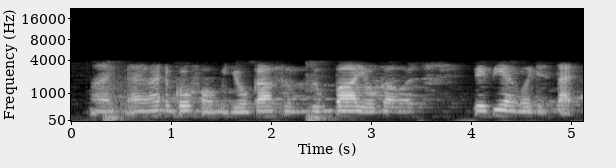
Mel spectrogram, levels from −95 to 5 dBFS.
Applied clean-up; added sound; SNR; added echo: classical method WPE with log-MMSE.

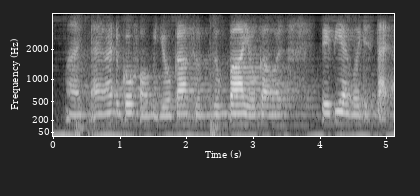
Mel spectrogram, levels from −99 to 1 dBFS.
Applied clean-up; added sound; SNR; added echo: neural separator model SepFormer DNS4.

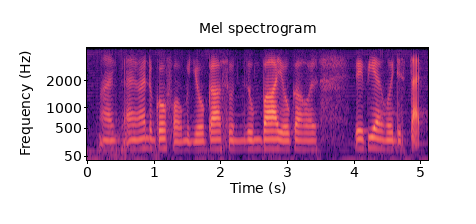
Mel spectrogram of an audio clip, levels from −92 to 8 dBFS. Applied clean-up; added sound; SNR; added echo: none; none; none; none.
